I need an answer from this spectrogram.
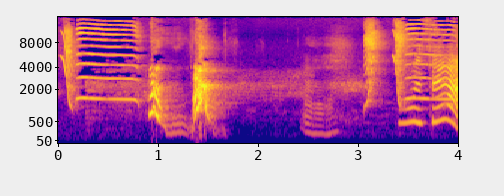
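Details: Poodle howling indoors: long, high, steady tones with strong harmonics, then sharp yelping bursts, a brief quiet gap, and a final rising, wavering howl.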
